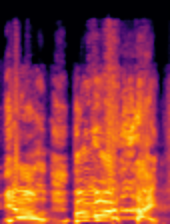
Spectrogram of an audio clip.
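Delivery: laughing shout. Real, not acted. Laughing, shouting about fog.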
